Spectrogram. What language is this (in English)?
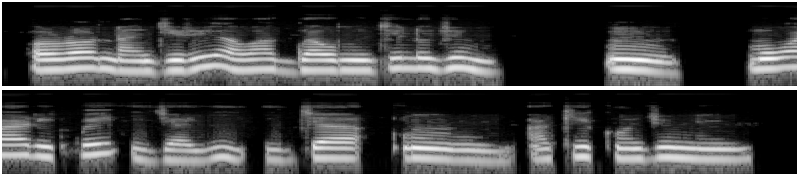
Yoruba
